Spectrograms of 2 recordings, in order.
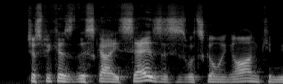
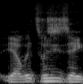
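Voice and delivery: ordinary talk, nothing marked

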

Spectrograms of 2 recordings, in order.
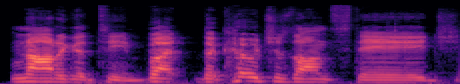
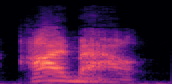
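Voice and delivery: mock yell, a bit louder; retold scream; 3 semitones higher, 6 dB louder than usual. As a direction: blurt it out in defiance at the coach. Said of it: "I screamed".

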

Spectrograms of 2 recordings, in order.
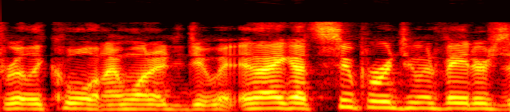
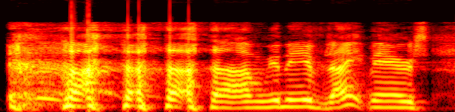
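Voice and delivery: louder and higher through laughter; laughing; 4 semitones higher, 4 dB louder, much slower than usual. Real, not acted. Laughing at his own creepy whisper bit.

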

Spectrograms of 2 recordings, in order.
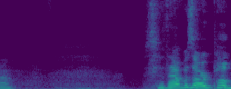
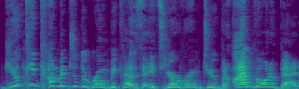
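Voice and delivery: higher, louder worked-up voice; retold huffy outburst; 7 semitones higher, 4 dB louder than usual. Girl to roommate before bed, retold huffy outburst. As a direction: lay down the rule, still mock-angry.

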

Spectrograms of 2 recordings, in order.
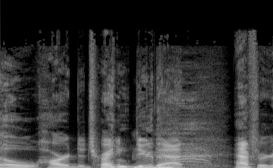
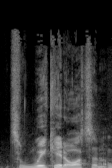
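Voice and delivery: lightly voiced Boston slang; Boston accent. Shown as a demonstration. Host showing off his Boston accent. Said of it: "You wanna do Boston?".

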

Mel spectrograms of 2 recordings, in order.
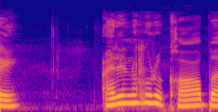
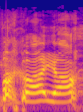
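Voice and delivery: higher, louder mock outrage; loud laughing outburst; 7 semitones higher, 11 dB louder than usual. Real, not acted. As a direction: yell it then laugh. Nobody answering the phone.

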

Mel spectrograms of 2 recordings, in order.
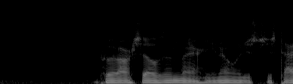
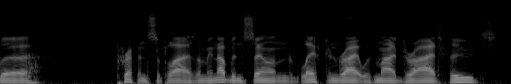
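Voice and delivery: loud, folksy backwoods cousin; 8 dB louder than usual. Acted. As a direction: holler it like a bayou prepper. Daryl the cousin keeps talking.

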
